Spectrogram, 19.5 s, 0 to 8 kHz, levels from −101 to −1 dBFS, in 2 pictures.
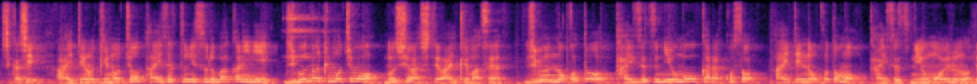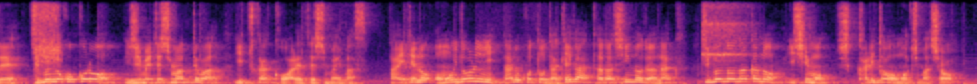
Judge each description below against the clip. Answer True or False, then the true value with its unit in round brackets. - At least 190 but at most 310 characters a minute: False (410 characters per minute)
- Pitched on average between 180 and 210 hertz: True (185 Hz)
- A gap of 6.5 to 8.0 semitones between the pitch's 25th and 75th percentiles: False (6.0 semitones)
